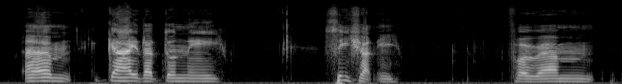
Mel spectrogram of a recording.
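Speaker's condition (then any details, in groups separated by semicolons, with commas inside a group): Cerebral palsy; tight muscles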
